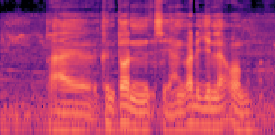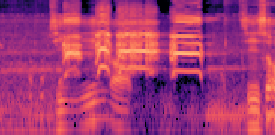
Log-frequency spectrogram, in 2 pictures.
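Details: Bantam chickens crowing loudly on a hot evening: strong harmonic, wavering phrases that rise and fall, repeated in quick bursts with brief pauses, while young chicks gather nearby.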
